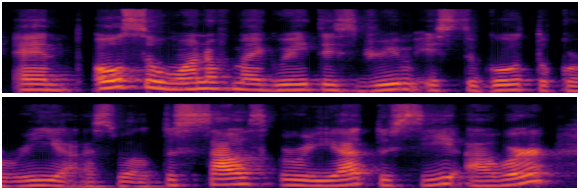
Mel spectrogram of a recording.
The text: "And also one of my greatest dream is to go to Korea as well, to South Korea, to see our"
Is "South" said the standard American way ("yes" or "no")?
yes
